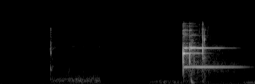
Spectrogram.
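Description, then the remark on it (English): A wine glass is tapped: first a soft, short knock, then a sharp clink that rings out with a clear, high sustained tone, slowly fading away. “Someone had a nice fancy sounding glass.”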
